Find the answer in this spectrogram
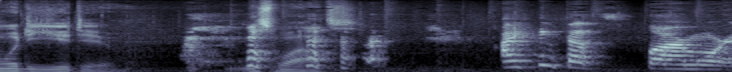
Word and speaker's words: Wildes: Your host, MrDeadman, and joining us here is Wildes. It's Wild or Wilds? Wilds, yeah.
